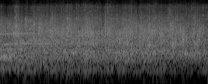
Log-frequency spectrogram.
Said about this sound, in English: Oh, yeah, you can clap on that one.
